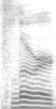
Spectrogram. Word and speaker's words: Flair: I love the underlying thread of Richard Fleur doesn't Is like. it Fleur? It's hard to pronounce. Flair? Flair? Flair.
